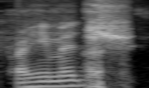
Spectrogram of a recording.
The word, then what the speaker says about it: Brahimaj: Brahimaj. Jeez. Yeah. Ramiz Brahimaj.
